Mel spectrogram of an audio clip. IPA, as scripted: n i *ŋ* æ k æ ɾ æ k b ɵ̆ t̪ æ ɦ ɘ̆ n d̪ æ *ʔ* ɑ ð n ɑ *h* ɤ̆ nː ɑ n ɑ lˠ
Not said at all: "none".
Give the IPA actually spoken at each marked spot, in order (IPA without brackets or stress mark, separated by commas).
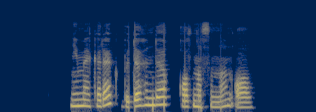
m, q, s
